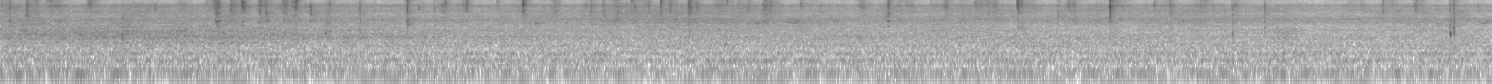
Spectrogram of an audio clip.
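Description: Faint wet dabbing of a silicone pastry brush spreading beaten egg over raw yeast-dough buns, with scattered light ticks of the brush against the glass egg bowl, over a steady low hum.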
